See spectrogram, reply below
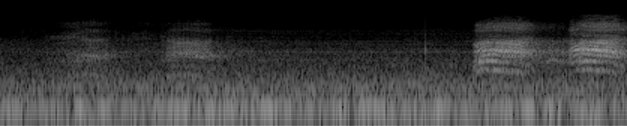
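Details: Crows, apparently reacting to a falconer's hawk flown for pest control at an outdoor factory site, where they try to mob it: harsh, grating caws, two fainter ones early, then two loud, ragged ones close together, over steady low wind or traffic rumble.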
